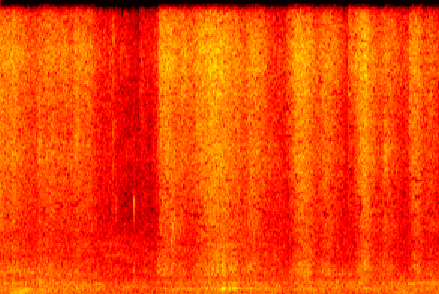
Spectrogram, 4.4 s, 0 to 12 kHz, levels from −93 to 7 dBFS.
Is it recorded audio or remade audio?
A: recorded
